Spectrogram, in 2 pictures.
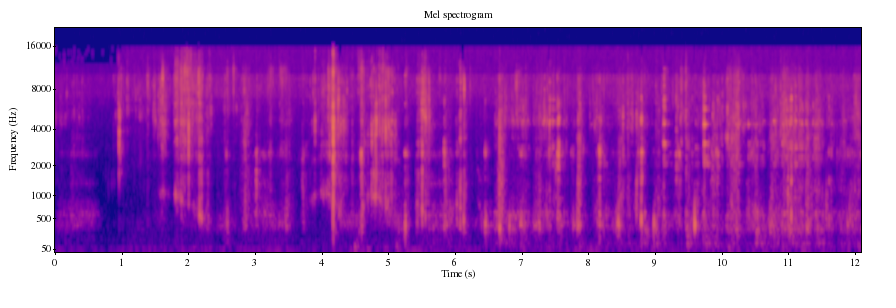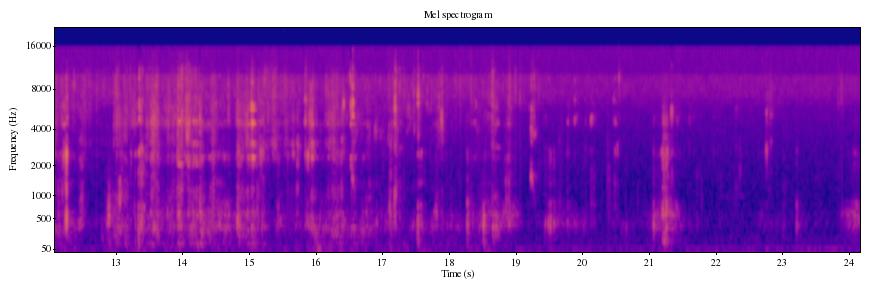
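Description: Close-up chewing of crisp french fries, with dense crackly crunching that thins out near the end.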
